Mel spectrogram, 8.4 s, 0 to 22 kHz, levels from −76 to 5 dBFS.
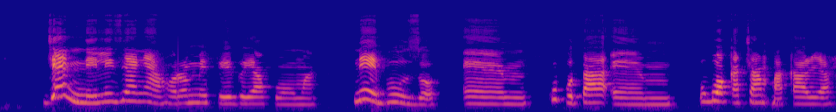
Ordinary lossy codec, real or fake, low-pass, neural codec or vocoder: none; real; 14.4 kHz; none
